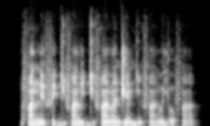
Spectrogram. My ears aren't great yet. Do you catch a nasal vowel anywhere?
yes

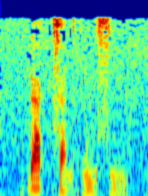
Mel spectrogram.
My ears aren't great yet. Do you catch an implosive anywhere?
yes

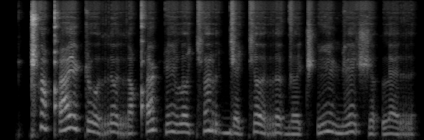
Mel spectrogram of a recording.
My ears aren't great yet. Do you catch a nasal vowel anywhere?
yes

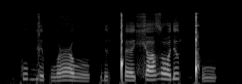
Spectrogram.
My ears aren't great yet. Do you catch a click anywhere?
yes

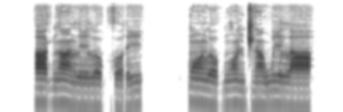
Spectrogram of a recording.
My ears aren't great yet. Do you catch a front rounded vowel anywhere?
no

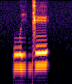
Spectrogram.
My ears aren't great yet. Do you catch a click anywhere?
no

